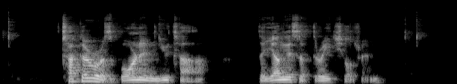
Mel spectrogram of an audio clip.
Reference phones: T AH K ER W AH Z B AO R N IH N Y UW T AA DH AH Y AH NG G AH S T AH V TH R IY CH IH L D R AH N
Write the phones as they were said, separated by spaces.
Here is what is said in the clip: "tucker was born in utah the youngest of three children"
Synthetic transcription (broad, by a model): T AH K ER W AH Z B AO R N IH N Y UW T AA DH AH Y AH NG G AH S T AH V TH R IY CH IH L D R AH N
